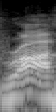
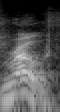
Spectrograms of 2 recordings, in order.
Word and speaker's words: Roth: If it was it's Roth, which you would think was pronounced Roth, but it's not. It's Roth.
